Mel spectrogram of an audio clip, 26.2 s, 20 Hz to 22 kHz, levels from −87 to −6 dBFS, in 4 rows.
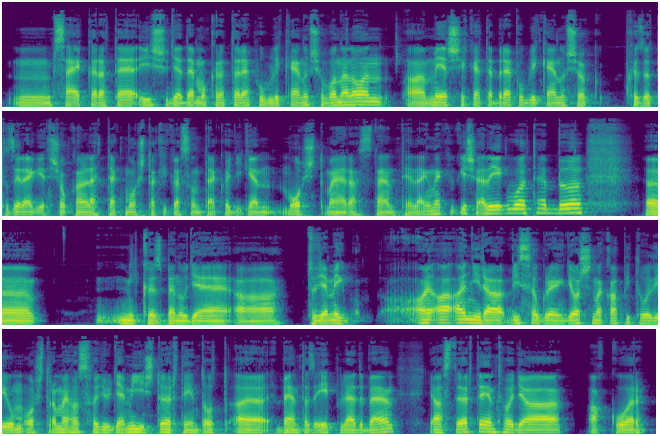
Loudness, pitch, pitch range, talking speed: -17 LUFS, 100 Hz, 95-105 Hz, 125 wpm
